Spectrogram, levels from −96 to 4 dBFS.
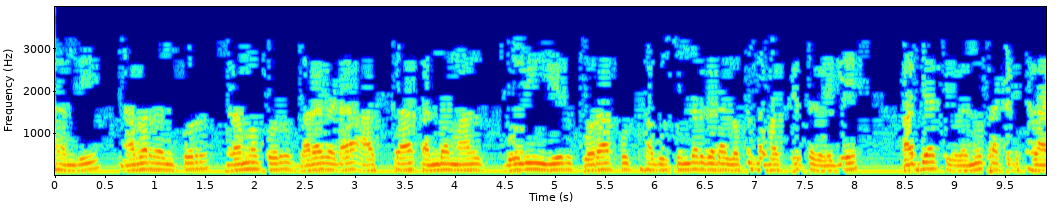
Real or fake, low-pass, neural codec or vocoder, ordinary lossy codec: real; 3.6 kHz; none; none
